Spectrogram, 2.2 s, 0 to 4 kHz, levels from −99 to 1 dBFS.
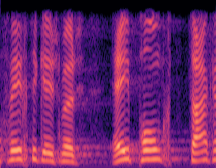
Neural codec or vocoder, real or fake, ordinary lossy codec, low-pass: none; real; none; 3.6 kHz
